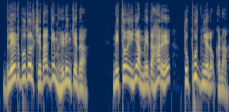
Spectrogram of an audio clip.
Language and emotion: Santali, angry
